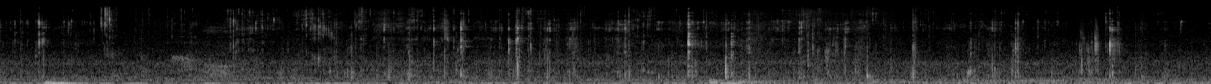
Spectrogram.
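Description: Close-miked chewing of a meat-filled manti dumpling, mouth closed, with many small wet clicks. Two low thuds come about half a second and about seven seconds in.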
